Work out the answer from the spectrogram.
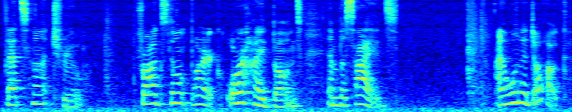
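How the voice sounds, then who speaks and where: A woman's voice: high voice, lively intonation, slow pace, bright, forceful tone, a little hiss or hum, heavily acted. A woman reading a picture book aloud, voicing a stubborn child who insists on getting a dog. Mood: insistent.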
